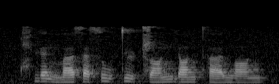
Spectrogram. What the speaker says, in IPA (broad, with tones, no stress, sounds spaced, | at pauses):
t͡ɕʰ ɥ ɛ˥˩ n m ä˧˥ s ä˧ s u˥˧ t̪ y˥˩ ʈ͡ʂ ɑ˧˥ ŋ j ɑ˥ ŋ t̪ʰ ä˧˥ l w ɑ˥ ŋ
